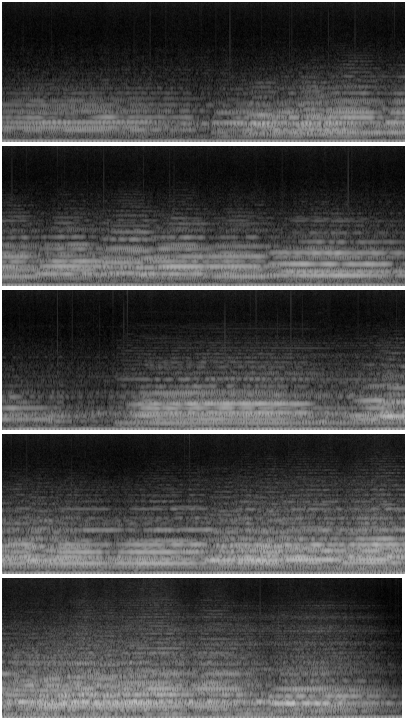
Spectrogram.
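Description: Three French horns play the Wolf's sustained, full chords that swell and shift to a new harmony partway through, a loud, mellow brass sound with no talking.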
